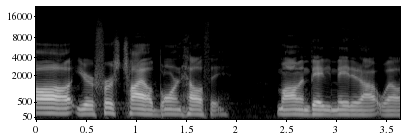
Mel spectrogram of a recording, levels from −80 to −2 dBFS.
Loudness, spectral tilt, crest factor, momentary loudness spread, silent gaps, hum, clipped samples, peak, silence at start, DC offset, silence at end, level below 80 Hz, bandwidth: -29 LUFS; -6.5 dB/octave; 18 dB; 8 LU; none; none; under 0.1%; -10 dBFS; 0 s; under 0.1%; 0 s; -74 dBFS; 13 kHz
